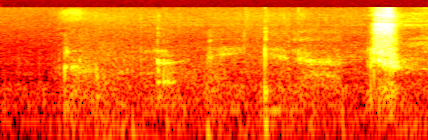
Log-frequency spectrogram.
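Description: A woman whispering softly under her breath, with a short sharp hiss of breath near the end.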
